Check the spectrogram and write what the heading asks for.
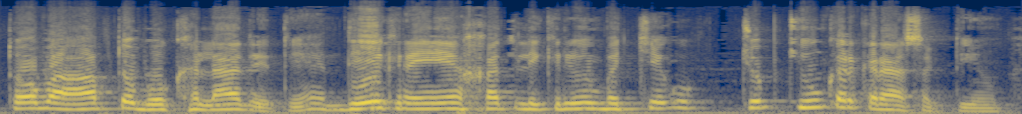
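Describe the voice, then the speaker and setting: Man acting as a housewife, shrill, high-pitched, scolding, flustered. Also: lively intonation. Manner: shrill, scolding, quick to snap. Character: scolding harried middle-aged housewife.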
